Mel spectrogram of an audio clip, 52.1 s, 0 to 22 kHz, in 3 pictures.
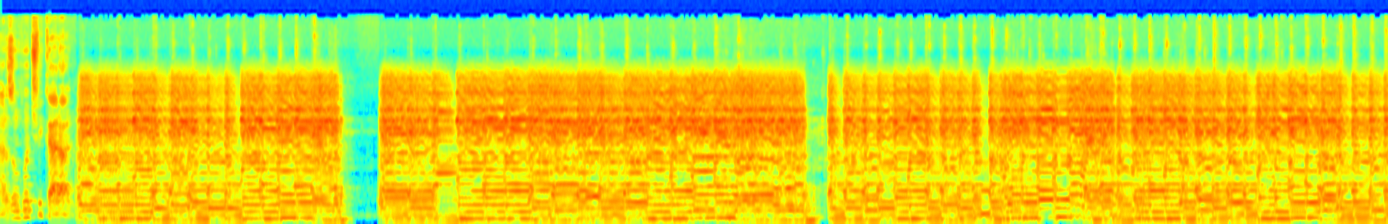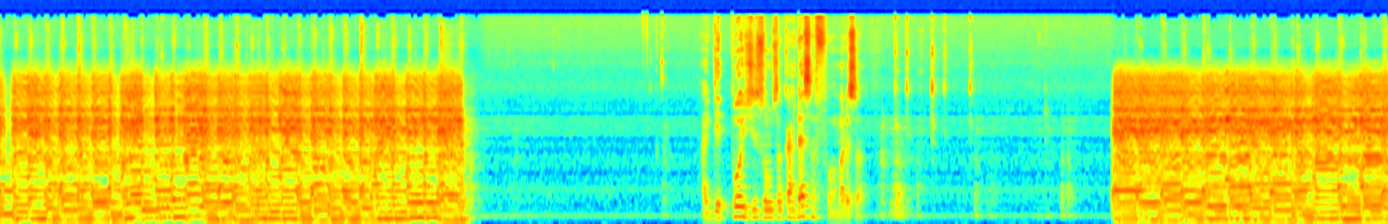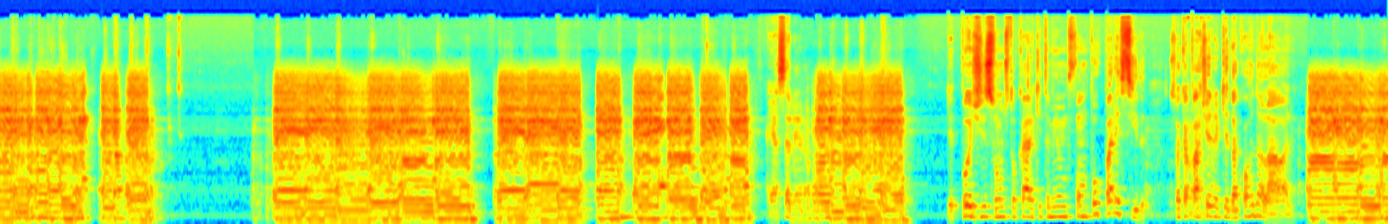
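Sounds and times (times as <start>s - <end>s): faint steady hum: 0.0s - 52.0s
distorted electric guitar riff: 0.9s - 23.4s, 30.6s - 36.9s, 37.8s - 46.2s, 49.0s - 52.0s.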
